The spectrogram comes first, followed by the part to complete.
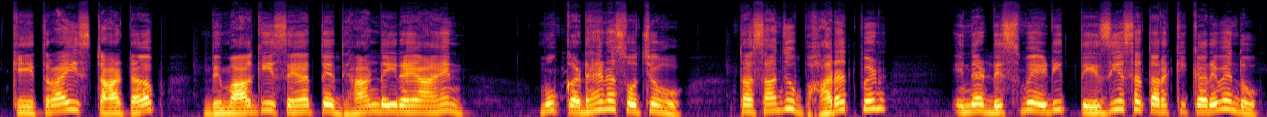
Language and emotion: Sindhi, surprised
